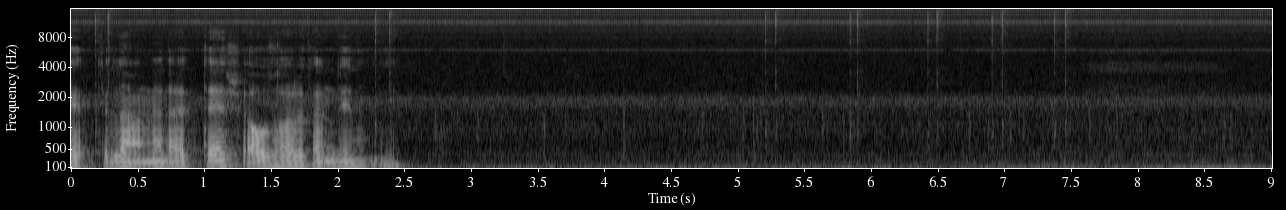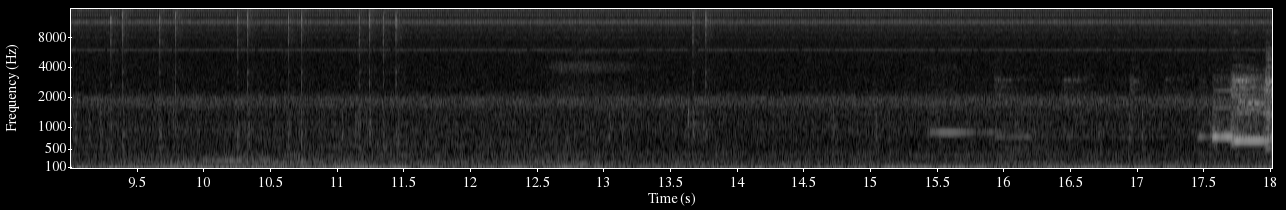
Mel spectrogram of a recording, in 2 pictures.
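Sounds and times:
steady low hum and hiss: 0.0 - 18.0
computer mouse clicks: 5.1 - 7.6, 9.0 - 11.6, 13.0 - 13.9.

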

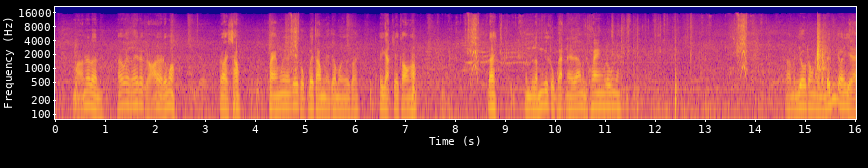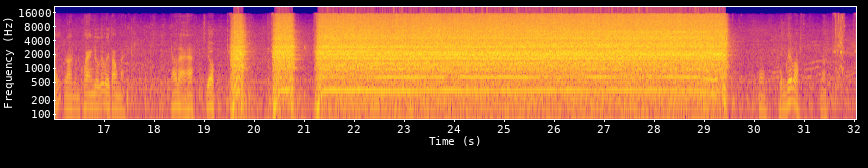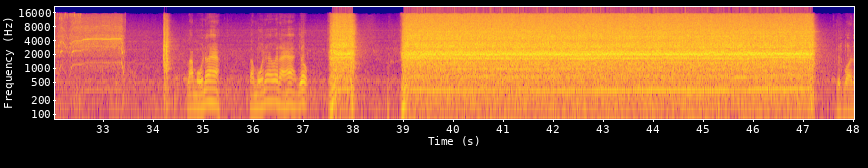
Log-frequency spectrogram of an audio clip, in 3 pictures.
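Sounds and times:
hammer drill boring into concrete: 19.5 - 29.6, 31.6 - 33.5, 37.5 - 38.2, 39.0 - 47.4.

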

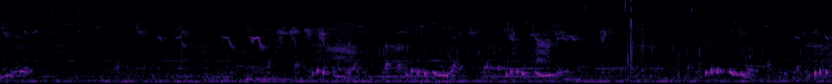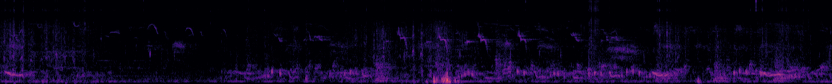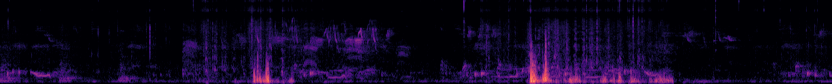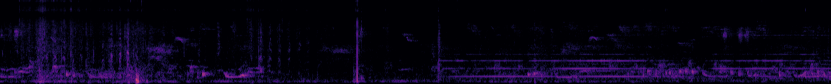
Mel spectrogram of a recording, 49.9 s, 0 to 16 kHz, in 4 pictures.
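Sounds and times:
pigeons cooing: 0.0 - 0.5, 4.6 - 8.5, 9.5 - 14.0, 15.9 - 26.1, 27.7 - 30.5, 31.8 - 35.1, 36.6 - 41.6, 47.0 - 49.9
wings flapping: 27.9 - 29.5, 32.4 - 35.0, 37.8 - 40.0.

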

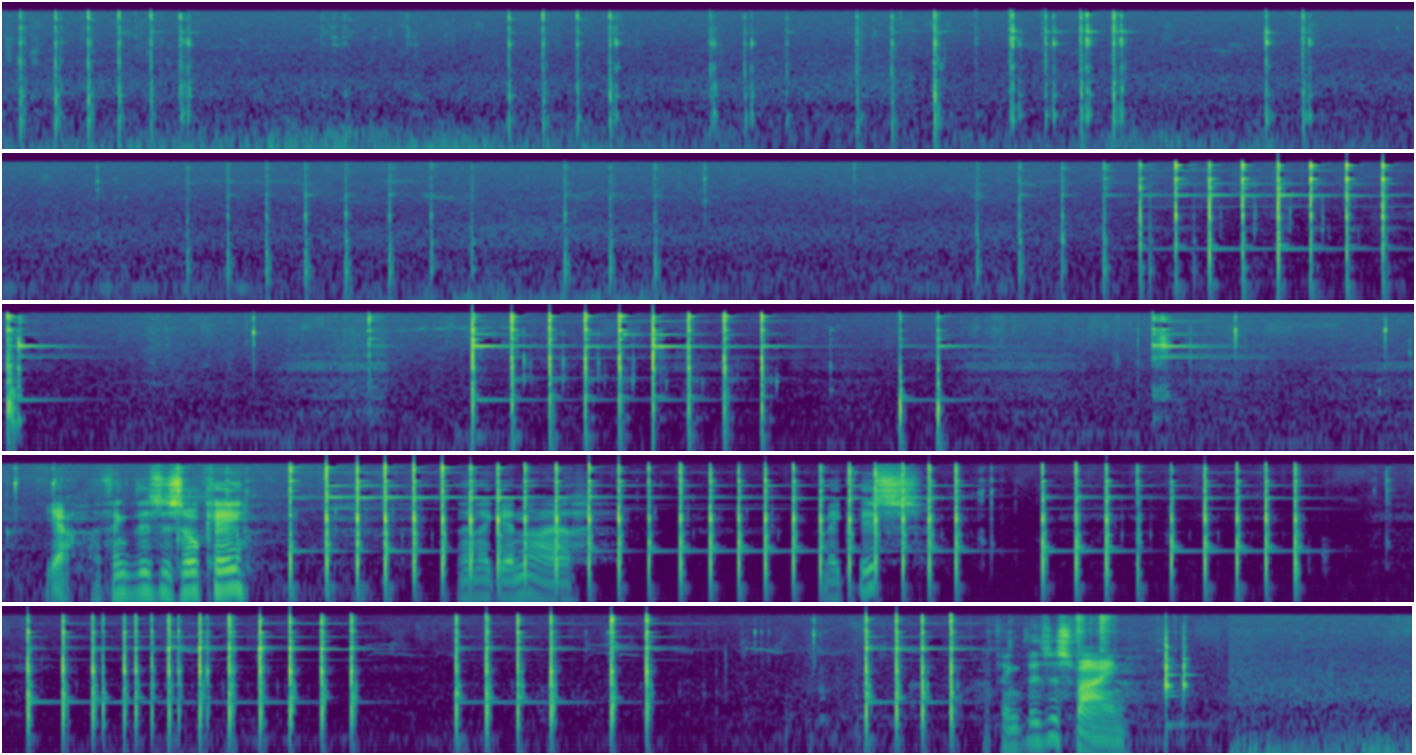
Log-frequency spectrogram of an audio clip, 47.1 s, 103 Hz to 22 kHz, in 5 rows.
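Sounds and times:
hammer tapping copper: 3.4 - 7.6, 10.6 - 12.6, 15.9 - 19.3, 22.0 - 24.2, 24.8 - 25.3, 26.5 - 27.2, 30.1 - 37.1, 37.8 - 42.2, 43.4 - 45.7.

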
